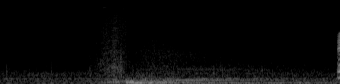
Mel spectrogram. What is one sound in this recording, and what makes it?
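A magical burst whooshes up.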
